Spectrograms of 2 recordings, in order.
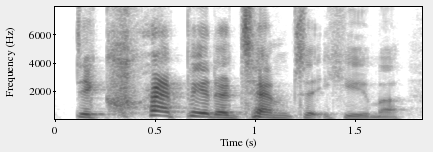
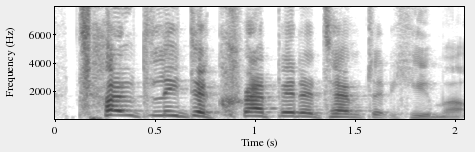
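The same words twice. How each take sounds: First: Said in the usual way. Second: "Totally decrepit" hit high and loud; emphatic repeat. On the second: Real, not acted. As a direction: punch "Totally decrepit" with raised pitch and force.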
